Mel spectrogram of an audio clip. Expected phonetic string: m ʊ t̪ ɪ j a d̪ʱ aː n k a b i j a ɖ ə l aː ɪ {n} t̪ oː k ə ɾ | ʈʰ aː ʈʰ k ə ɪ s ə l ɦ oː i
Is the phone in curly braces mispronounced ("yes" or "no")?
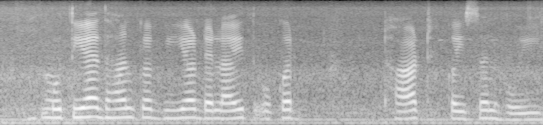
yes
